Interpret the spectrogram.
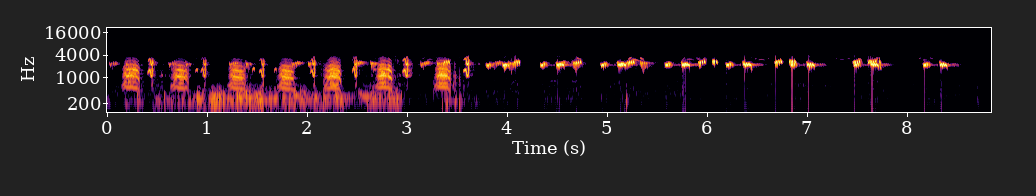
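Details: A quail, a batair, calls in fast, sharp repeated notes, harsh and buzzy at first, then short clipped whistles, with a low rumble under the first seconds. The recording is a cassette call used for quail hunting with nets.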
